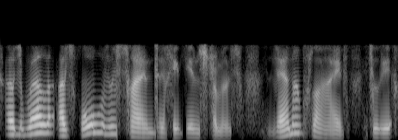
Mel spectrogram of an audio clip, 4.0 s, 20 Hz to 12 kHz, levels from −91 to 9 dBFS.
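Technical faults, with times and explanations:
Throughout, LPC-10 vocoder: buzzy, mechanical speech with nothing above 3.8 kHz, rebuilt from a pulse train or noise through an all-pole filter, fitting 2.4 kbit/s.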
